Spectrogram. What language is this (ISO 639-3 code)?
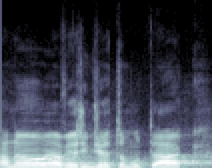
ces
